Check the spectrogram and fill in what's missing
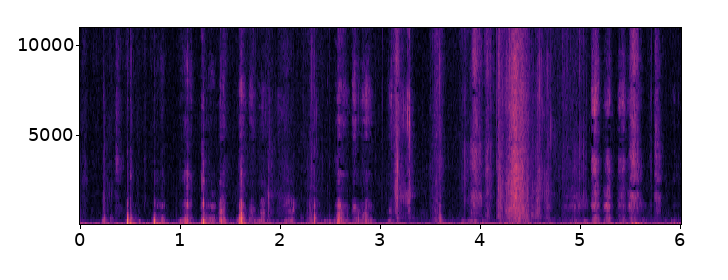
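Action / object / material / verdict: scrape / pressed powder eyeshadow in a plastic palette / pressed powder / none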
